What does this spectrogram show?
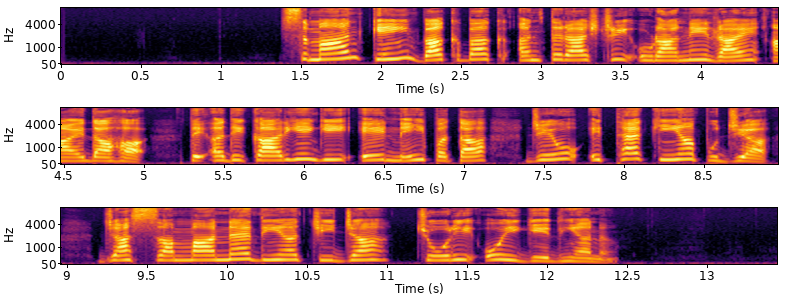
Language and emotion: Dogri, neutral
